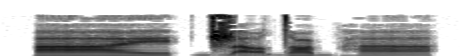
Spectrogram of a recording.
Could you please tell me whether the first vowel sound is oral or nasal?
oral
